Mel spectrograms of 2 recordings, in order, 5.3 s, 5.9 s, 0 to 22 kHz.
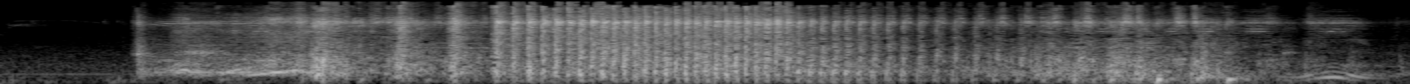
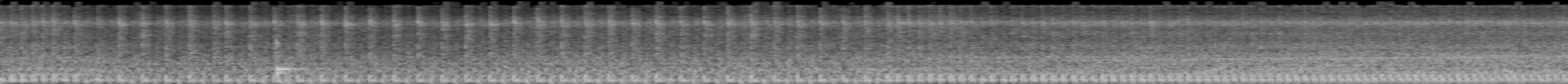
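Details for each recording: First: Murray 14.5 42" Widebody LT lawn tractor engine started on choke with carb cleaner spray, muffler off, engine poorly mounted: catches at once, harsh very loud bark about three pops a second, then dies; missing muffler. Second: Murray 14.5 42" Widebody LT lawn tractor single-cylinder engine after muffler refit, carburetor adjustment and choke linkage cleaning: catches and settles into steady even beat, no missing, knocking or exhaust rattle; normal running.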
